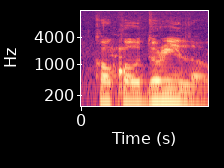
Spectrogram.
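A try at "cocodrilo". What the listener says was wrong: you just put a little bit more roll on the yard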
